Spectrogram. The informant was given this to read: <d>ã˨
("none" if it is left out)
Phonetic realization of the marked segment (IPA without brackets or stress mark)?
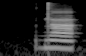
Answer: d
